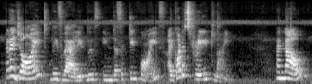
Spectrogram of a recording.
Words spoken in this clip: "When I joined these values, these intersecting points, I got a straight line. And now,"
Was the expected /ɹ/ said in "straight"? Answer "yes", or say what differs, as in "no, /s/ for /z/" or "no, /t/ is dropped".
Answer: yes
